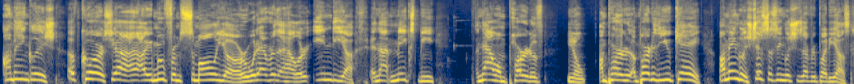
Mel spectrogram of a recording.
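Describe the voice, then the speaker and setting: A man's voice: very high-pitched, normal speed, darkish tone, dry recording, clean studio sound, pitched above the performer's own voice. A man putting on the voice of a male newcomer who insists he is English, in a whiny, sing-song mockery. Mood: mocking.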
